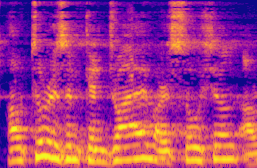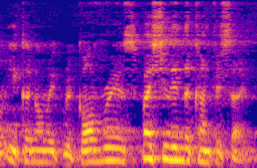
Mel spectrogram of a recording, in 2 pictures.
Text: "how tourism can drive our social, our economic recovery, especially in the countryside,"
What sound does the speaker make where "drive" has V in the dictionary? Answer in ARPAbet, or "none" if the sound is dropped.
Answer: V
